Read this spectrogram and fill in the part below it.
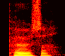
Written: purser

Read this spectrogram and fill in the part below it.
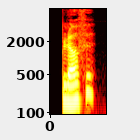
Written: bluff

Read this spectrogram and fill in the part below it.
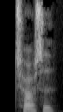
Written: tosset

